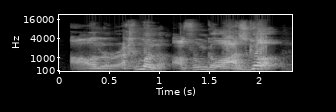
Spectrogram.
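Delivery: slow, hammed-up Scottish accent; Scottish-sounding Rickman impression. Sending up their Alan Rickman impersonation, broad Scottish accent. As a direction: lay on a drawn-out Glasgow accent. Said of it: "it also sounds quite Scottish".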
